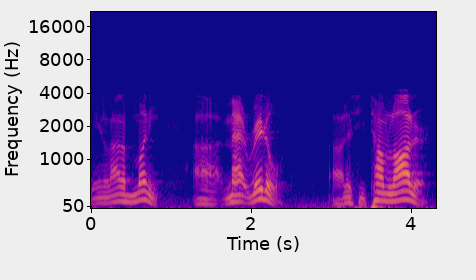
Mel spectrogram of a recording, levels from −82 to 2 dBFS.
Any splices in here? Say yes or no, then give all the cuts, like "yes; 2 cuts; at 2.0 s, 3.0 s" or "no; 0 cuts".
no; 0 cuts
